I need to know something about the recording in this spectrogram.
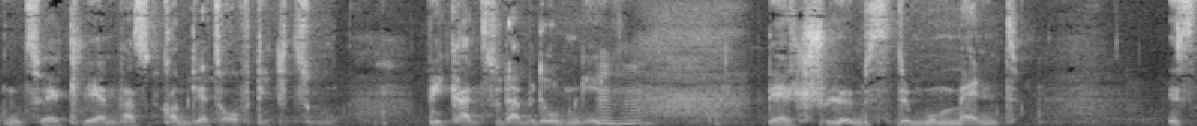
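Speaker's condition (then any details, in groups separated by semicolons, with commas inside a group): Laryngectomy after laryngeal cancer; total laryngectomy for laryngeal cancer, shunt valve voice prosthesis in tracheoesophageal fistula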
